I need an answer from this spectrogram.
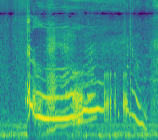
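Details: Pet dog singing along to flute and piccolo music, a drawn-out howl that starts high, dips, then rises and holds before falling away in a sliding tail, with a faint musical tone underneath.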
